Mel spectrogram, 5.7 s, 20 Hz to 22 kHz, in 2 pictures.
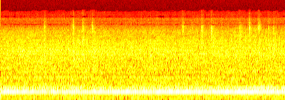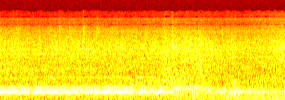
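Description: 1960 Austin-Healey Frogeye Sprite's small four-cylinder engine running steadily while driving, heard from inside the open car. About four and a half seconds in, its note drops lower.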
